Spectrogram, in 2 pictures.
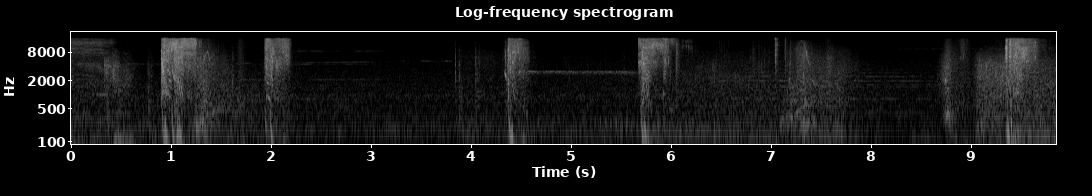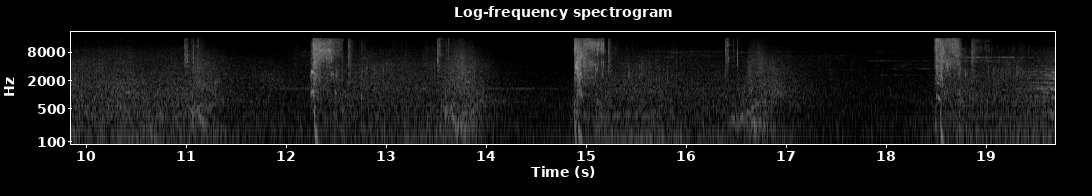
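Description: A web line shoots out with a sharp thwip, again and again.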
